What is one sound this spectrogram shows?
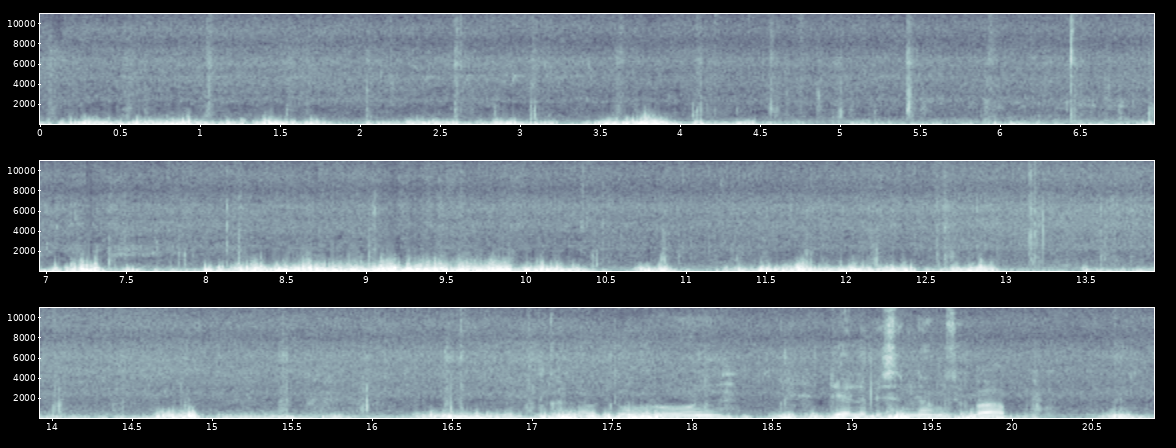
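Wind buffets loudly in gusts outdoors.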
